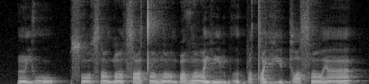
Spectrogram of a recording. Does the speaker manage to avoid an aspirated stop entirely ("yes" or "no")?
yes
